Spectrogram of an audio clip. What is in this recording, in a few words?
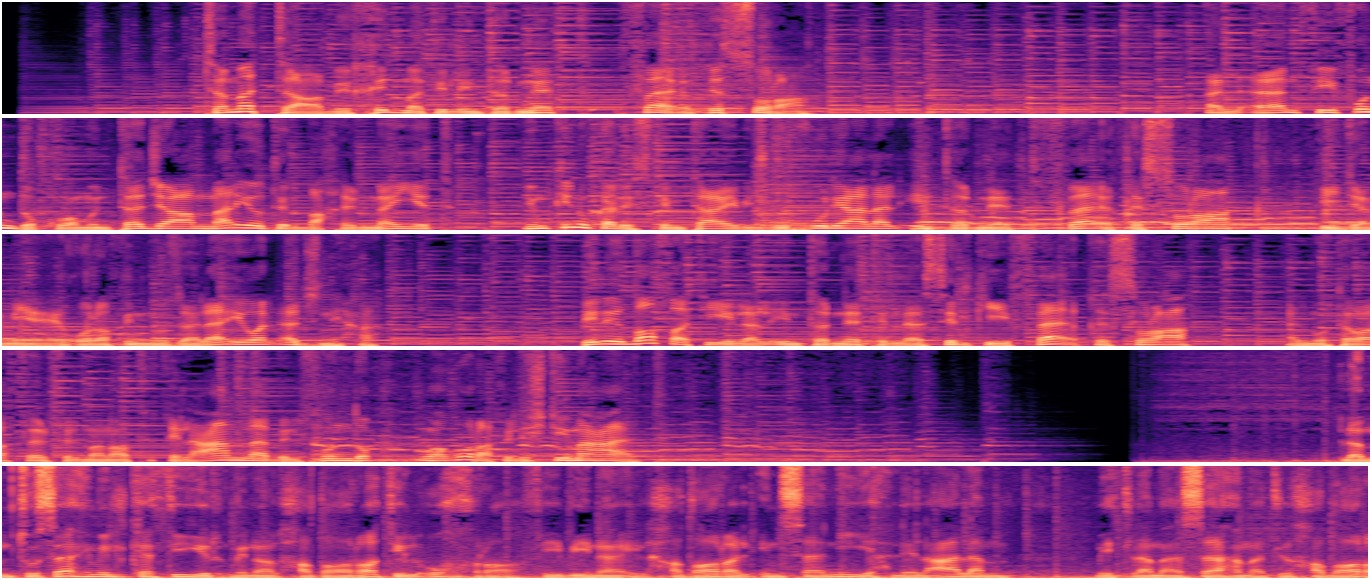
arabic demo reel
